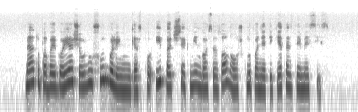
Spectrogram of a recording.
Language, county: Lithuanian, Vilnius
